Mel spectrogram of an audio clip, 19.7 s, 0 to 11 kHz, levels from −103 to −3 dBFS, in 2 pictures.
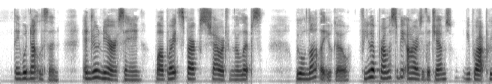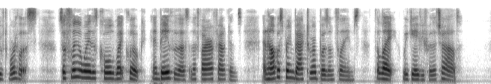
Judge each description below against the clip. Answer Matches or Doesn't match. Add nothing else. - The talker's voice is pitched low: Doesn't match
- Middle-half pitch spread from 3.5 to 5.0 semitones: Matches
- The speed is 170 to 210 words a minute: Matches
